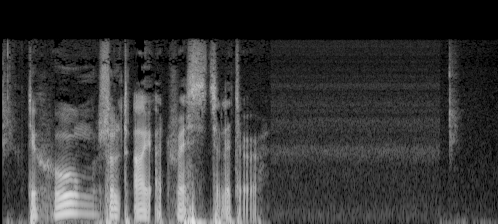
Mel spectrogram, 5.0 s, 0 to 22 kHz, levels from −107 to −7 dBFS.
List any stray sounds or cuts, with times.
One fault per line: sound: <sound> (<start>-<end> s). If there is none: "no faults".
no faults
